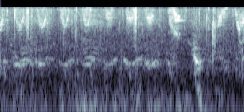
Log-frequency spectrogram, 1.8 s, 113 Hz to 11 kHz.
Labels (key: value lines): label: biophony, dolphin
recorder: SoundTrap 500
